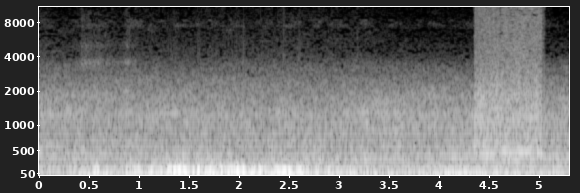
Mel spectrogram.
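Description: An airplane taxis at Louisville International Airport, heard as a steady, fairly distant low rumble that swells slightly midway and holds on without any voices.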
